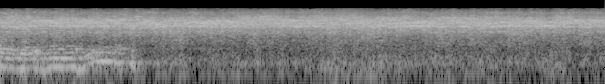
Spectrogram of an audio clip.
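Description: Many budgerigars chattering at once in a breeding room: a dense, steady, high-pitched din that sounds almost like a hiss.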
